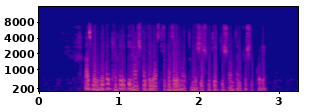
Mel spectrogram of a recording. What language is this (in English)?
Bangla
